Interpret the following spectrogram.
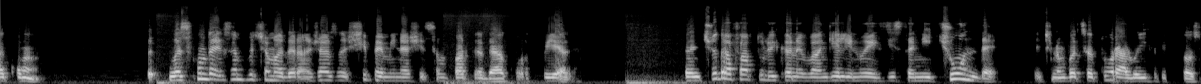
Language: Polish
